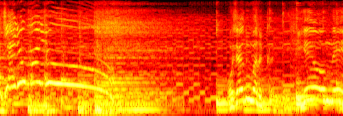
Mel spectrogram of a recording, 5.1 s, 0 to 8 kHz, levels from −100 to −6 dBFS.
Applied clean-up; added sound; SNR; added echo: none; Guitar; 19 dB; reverberation time 0.5 s.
